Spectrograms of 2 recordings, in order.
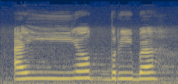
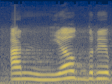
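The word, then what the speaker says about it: أن يضرب: Ayyadribah, nun mati bertemu dengan ya, nunnya tidak dibaca, dia dimasukkan ke huruf ya-nya. Ayyadrib, ayyadrib. Ustazah tidak membacanya an yadrib, la. Ayyadrib dimasukkan ke ya-nya dengan gunnah.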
